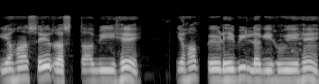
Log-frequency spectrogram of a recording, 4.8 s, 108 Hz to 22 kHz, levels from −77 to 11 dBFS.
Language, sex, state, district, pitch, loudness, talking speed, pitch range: Hindi, male, Madhya Pradesh, Katni, 140 Hz, -16 LUFS, 140 wpm, 130-150 Hz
